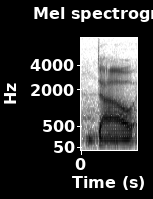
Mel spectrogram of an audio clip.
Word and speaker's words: Tao: brother by the way Dao is spelled as Tao but you know these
